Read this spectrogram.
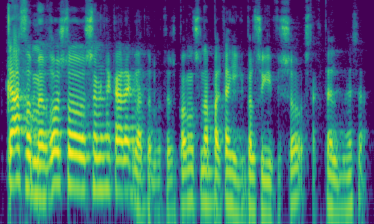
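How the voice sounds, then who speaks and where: A young man, co-host of a podcast, chatting casually in a studio as an animated storyteller who swears a lot. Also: on the high side.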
